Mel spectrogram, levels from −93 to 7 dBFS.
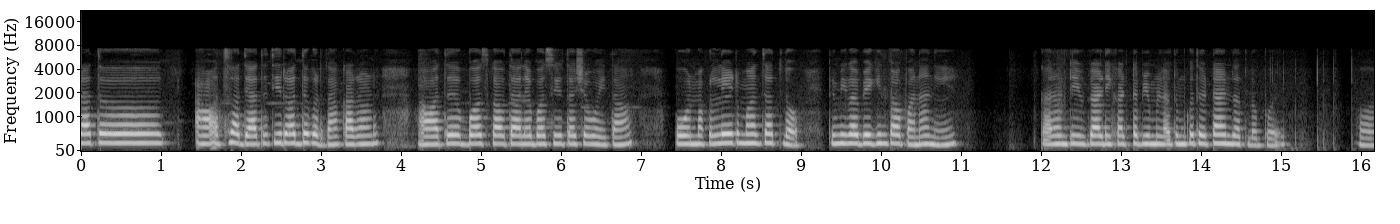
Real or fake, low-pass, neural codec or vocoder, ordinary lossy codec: real; 7.2 kHz; none; none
